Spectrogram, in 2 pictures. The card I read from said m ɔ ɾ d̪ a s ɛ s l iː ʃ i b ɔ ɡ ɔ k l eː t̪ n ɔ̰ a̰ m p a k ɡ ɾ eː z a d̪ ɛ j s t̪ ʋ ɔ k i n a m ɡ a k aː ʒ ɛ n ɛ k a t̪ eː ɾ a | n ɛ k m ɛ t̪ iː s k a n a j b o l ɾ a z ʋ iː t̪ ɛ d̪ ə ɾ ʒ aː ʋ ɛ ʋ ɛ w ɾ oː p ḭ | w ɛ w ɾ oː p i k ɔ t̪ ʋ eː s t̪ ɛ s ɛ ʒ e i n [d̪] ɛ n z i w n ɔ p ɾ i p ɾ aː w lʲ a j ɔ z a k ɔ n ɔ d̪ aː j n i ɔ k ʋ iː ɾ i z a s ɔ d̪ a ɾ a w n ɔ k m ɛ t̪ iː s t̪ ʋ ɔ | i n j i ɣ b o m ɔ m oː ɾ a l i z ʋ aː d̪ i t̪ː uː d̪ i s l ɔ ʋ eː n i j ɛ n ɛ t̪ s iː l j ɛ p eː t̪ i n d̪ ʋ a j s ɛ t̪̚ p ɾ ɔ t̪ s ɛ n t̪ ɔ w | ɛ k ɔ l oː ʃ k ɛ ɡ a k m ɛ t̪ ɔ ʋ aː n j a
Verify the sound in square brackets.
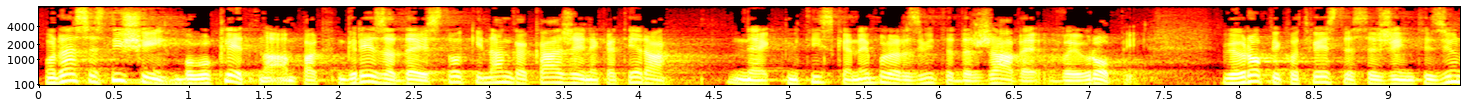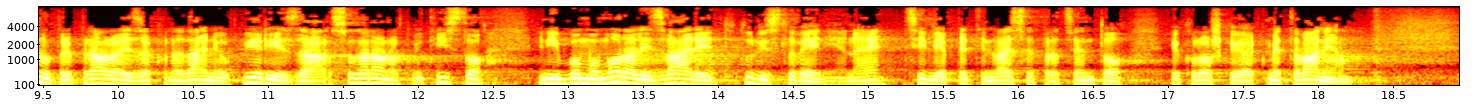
incorrect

